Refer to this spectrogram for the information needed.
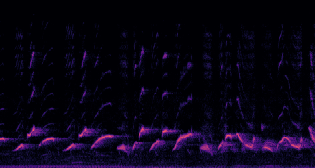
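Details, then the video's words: Caged Chinese hwamei singing: a run of loud, clear whistled phrases, rising and falling slurs repeated in quick succession, growing richer and more varied toward the end, with faint low hum beneath. "Họa mi xòe, Thuần đẹp mau mỏ hót hay"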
